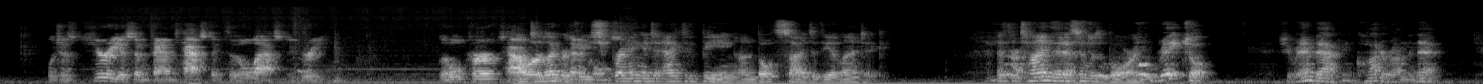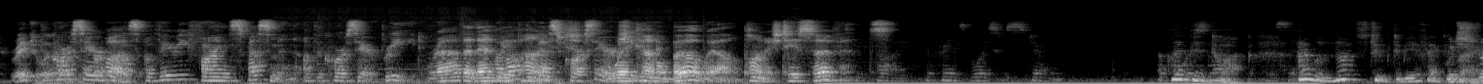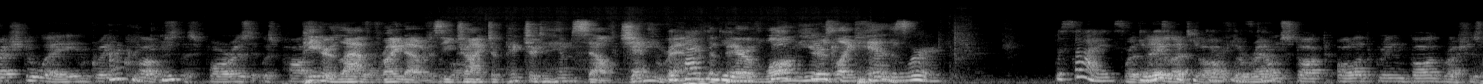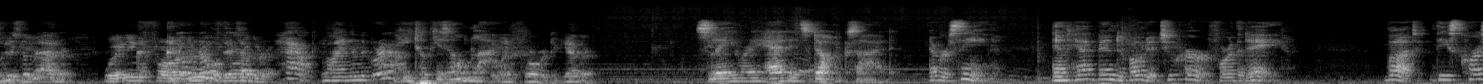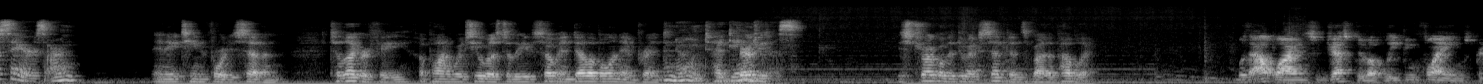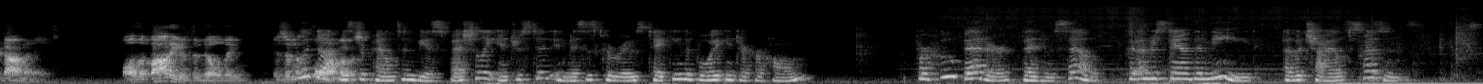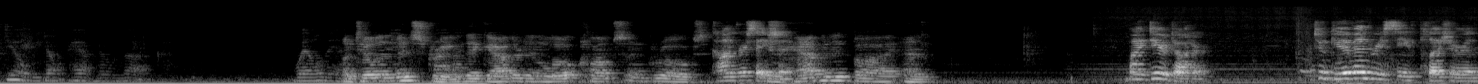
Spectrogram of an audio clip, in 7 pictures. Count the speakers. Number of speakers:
10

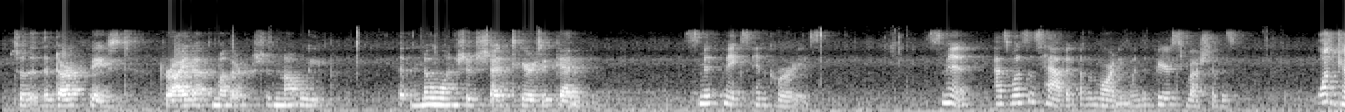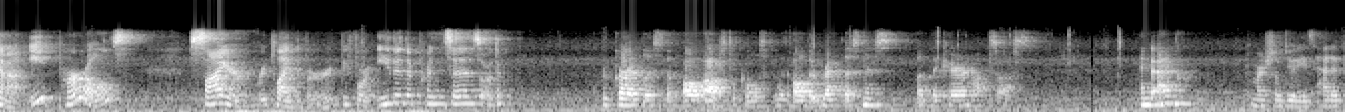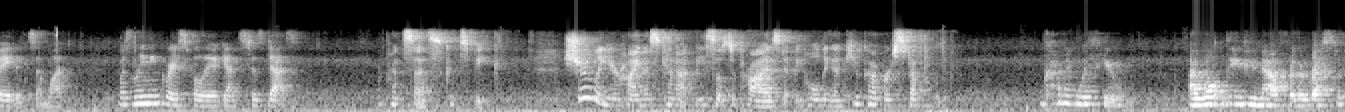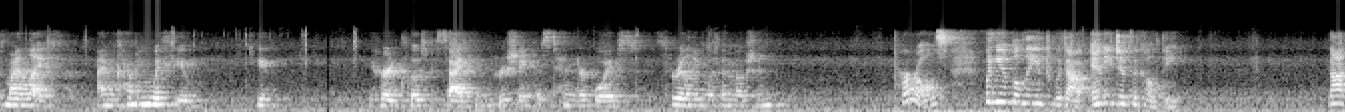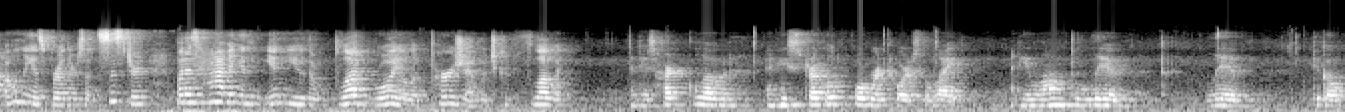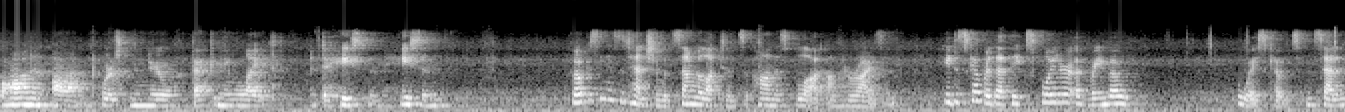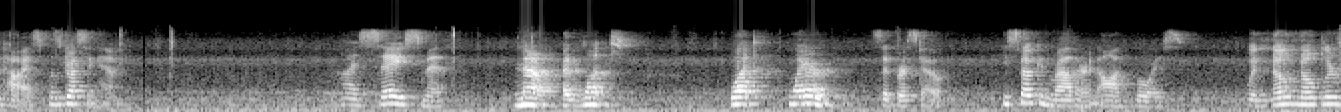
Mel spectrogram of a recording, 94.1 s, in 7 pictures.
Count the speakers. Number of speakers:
3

